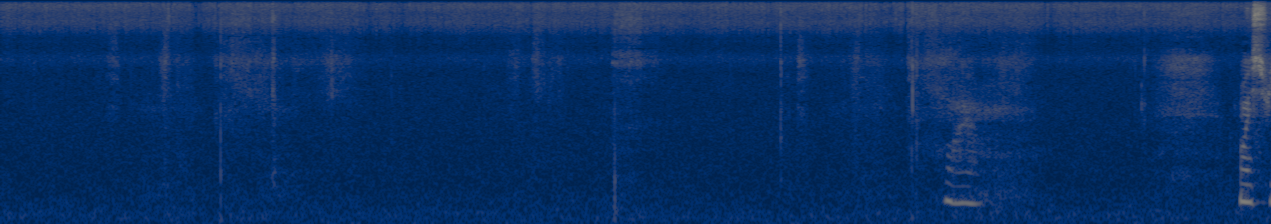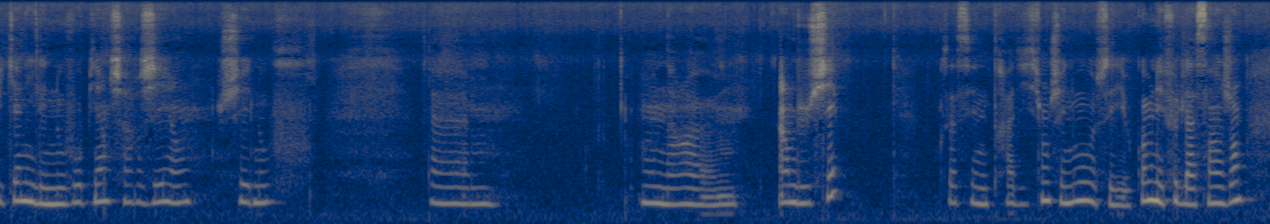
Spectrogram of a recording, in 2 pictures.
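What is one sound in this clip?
Thread rasps softly as it is pulled through stiff fabric.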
